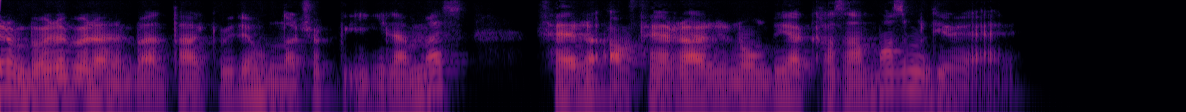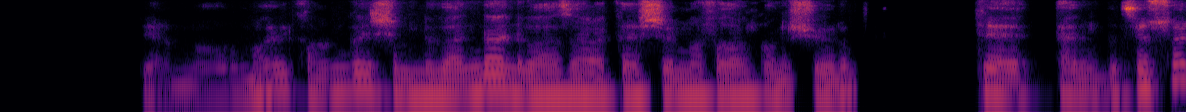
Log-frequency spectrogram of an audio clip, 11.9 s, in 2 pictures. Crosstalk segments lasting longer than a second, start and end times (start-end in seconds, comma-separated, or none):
none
